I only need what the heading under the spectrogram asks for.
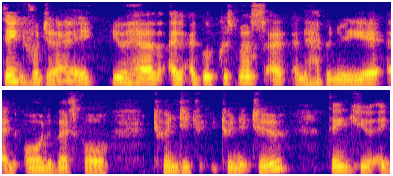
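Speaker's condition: Down syndrome

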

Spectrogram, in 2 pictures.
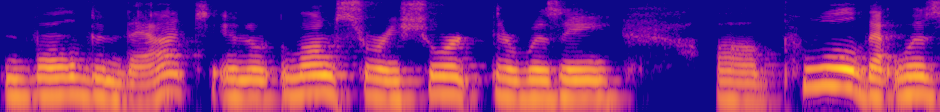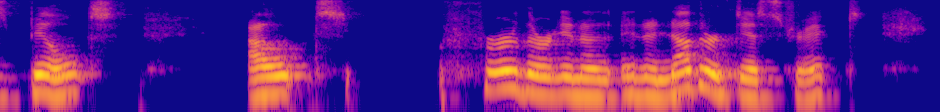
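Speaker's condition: Cleft lip and palate; congenital

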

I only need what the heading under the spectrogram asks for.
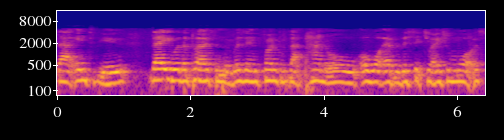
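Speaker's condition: Cerebral palsy quadriplegia; full-time electric wheelchair user, writing and reading physically difficult, dyslexia, needs one-to-one admin support

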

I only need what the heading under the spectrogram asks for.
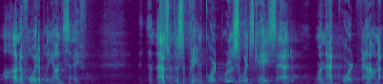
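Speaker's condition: Spasmodic dystonia; Pace Law School infirmary

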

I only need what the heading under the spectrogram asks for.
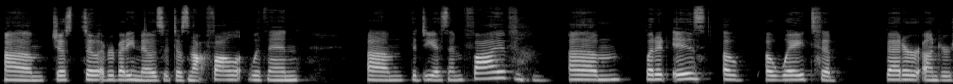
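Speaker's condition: No condition

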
